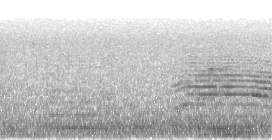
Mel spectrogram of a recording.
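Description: A faint, high-pitched drawn-out cry, falling slightly in pitch, begins a little past halfway through.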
